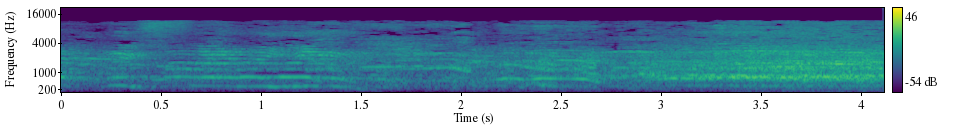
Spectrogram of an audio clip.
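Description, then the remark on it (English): A football crowd jeers a player, number 7, a dense mass of shouting voices close by that holds steady and swells louder toward the end. “Right down in front of us, he's drawing some comment.”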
